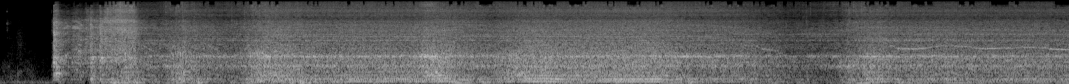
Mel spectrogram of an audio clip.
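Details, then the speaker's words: Engine with aftermarket Dorman mass airflow sensor, runs while accelerator is held, then sags, chokes and wants to stall as throttle eases; MAF signal reading stuck high. "So if you hold the accelerator pedal, it'll run, but then it'll want to choke up and stall."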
